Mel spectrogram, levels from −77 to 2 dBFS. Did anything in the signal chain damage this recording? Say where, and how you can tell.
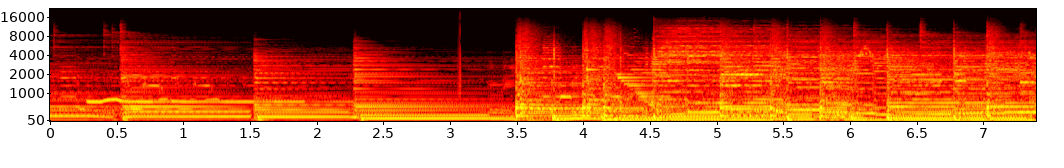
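Yes, in the analogue wiring. At 3.07 s a sharp snap sits on top of the sound, peaking around -15 dBFS and lasting less than 20 ms. That profile points to an electrical switching spike: a nearby switch, motor or static discharge likely arced, and the audio line picked up that burst as an added voltage. Because the interference is summed in rather than replacing the signal, the underlying sound continues through the click.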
